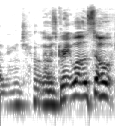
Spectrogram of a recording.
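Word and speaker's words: Green Jellÿ: So, it was it says green jelly, but the Y is pronounced like an O, so it's green Jell-O.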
